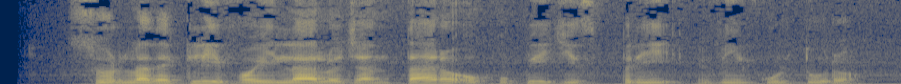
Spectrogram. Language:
Esperanto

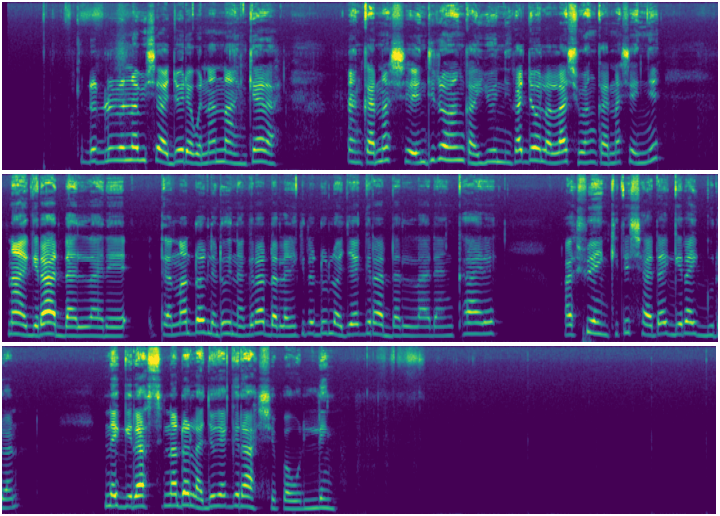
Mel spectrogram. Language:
Masai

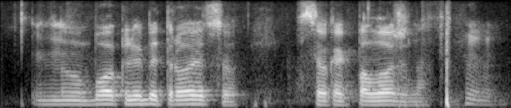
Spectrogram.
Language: Russian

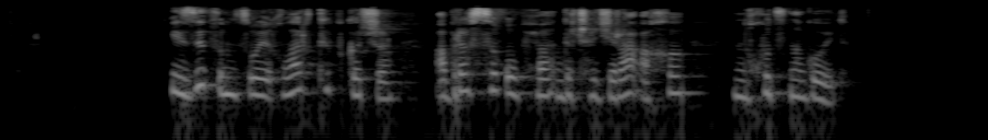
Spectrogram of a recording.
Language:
Abkhazian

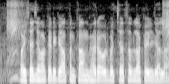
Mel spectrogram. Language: Bhojpuri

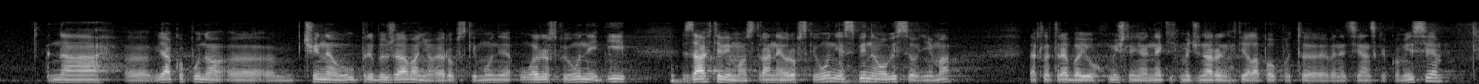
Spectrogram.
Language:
Croatian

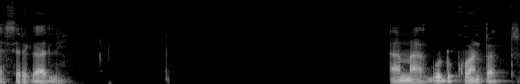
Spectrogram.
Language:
Masai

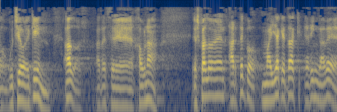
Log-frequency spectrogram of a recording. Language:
Basque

